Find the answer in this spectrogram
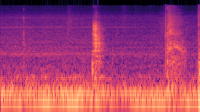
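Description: Playing cards being handled: one sharp snap of a card about halfway through, and a short swish of a card sliding onto the table near the end, over a steady low hum.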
